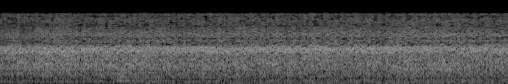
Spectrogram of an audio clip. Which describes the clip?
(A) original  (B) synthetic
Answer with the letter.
A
